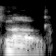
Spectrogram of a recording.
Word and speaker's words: Moog: of the Moog and that is how you pronounce it not Moog it's Moog and um Albert knows all about it and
